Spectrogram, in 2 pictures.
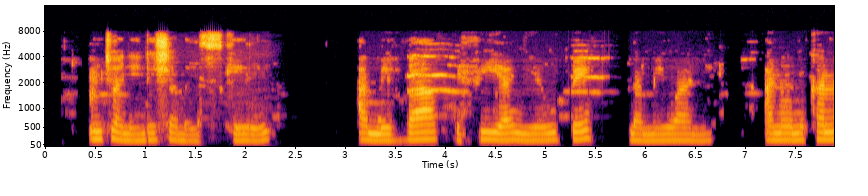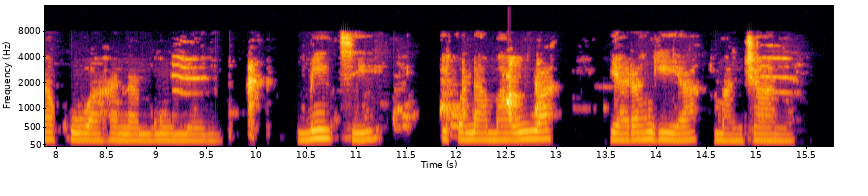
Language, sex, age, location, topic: Swahili, female, 18-24, Mombasa, education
